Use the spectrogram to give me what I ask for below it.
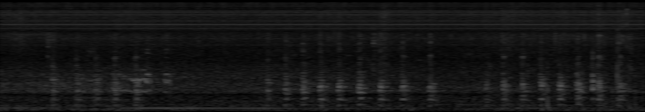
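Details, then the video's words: Chickens and roosters enjoying summer: a run of short, evenly spaced clucks repeated quickly, roughly twice per second in the latter half, with softer mixed calls earlier and a low hum underneath. "Chickens and roosters enjoying summer time - Real chicken sound effect"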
